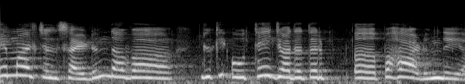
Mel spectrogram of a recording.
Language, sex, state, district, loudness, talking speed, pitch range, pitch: Punjabi, male, Punjab, Kapurthala, -12 LUFS, 140 wpm, 295-345 Hz, 320 Hz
